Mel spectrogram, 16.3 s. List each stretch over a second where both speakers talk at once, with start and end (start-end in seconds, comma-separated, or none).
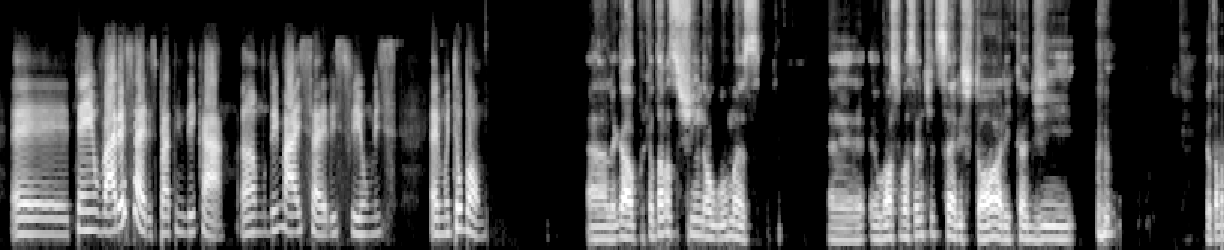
none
